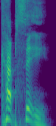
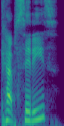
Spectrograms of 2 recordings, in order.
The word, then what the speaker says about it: Cap City: By the way, it's pronounced Cap City. I don't know why they call it Cap Cities.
